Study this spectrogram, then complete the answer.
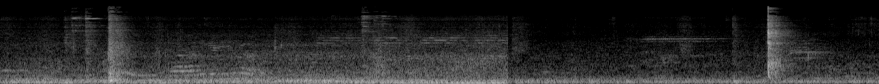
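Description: Metal clinks sharply.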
